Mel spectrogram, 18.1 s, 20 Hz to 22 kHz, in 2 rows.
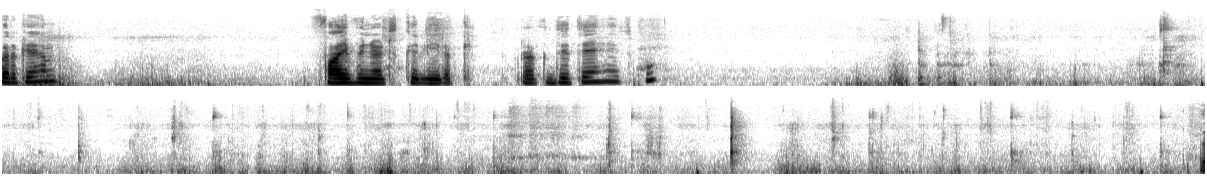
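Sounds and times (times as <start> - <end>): hands kneading soft dough: 6.4 - 18.0.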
